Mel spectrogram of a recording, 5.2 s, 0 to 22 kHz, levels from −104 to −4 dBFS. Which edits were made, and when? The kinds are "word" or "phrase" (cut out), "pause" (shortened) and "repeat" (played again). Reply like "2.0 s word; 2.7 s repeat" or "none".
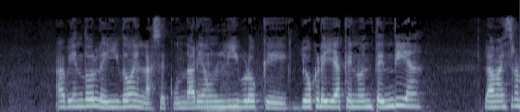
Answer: none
